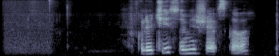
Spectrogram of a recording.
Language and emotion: Russian, neutral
